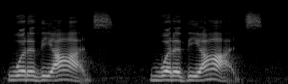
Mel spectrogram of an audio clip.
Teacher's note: So we connect the what with the schwa sound.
